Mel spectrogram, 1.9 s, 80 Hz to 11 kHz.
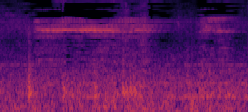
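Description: A 185 series express train, the Odoriko No. 106 running from Izukyu-Shimoda to Atami, runs along the rails with a steady, dense rumble, faint rhythmic clatter and a high metallic squeal riding over the top throughout, with no voices.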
